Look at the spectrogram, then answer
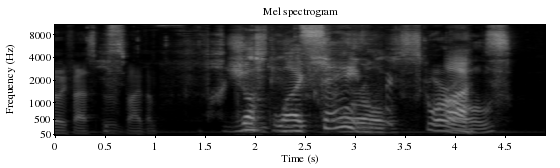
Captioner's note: quietly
